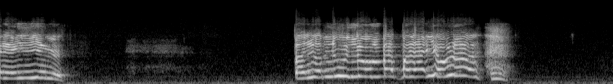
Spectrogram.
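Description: A middle-aged woman speaks calmly and clearly, close to a microphone.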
